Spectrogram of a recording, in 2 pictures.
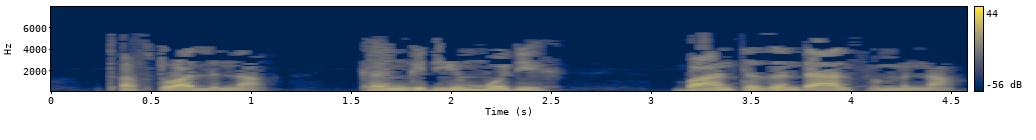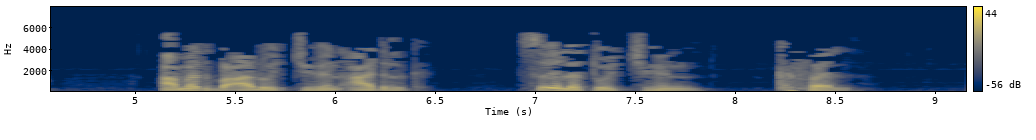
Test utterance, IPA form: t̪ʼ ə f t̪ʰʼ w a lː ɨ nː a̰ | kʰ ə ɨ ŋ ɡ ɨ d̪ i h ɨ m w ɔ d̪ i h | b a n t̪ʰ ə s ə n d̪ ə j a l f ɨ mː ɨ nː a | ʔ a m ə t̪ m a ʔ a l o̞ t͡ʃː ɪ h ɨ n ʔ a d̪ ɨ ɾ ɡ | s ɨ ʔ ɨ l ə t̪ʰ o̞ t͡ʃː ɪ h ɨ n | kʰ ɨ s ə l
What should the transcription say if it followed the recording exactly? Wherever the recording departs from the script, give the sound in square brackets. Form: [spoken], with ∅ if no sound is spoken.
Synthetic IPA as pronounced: t̪ʼ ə f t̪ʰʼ w a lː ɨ nː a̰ | kʰ ə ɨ ŋ ɡ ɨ d̪ i h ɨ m w ɔ d̪ i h | b a n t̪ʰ ə [z] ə n d̪ [a] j a l f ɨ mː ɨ nː a | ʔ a m ə t̪ [b] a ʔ a l o̞ t͡ʃː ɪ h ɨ n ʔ a d̪ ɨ ɾ ɡ | s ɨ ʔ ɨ l ə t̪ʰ o̞ t͡ʃː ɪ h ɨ n | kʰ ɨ [f] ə l

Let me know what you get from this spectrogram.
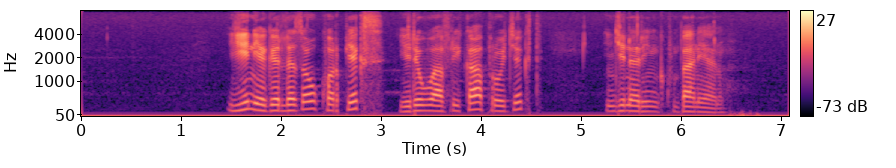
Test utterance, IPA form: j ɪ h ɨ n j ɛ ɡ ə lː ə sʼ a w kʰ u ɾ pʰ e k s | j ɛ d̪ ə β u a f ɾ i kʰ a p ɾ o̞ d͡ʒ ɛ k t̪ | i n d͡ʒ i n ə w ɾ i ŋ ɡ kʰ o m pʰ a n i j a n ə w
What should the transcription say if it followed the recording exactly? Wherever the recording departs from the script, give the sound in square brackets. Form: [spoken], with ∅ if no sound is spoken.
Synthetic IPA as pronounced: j ɪ h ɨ n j ɛ ɡ ə lː ə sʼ [ə] w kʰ [o] ɾ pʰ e k s | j ɛ d̪ ə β u a f ɾ i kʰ a p ɾ o̞ d͡ʒ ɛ k t̪ | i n d͡ʒ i n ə [∅] ɾ i ŋ ɡ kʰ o m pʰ a n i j a n ə w

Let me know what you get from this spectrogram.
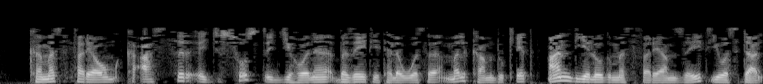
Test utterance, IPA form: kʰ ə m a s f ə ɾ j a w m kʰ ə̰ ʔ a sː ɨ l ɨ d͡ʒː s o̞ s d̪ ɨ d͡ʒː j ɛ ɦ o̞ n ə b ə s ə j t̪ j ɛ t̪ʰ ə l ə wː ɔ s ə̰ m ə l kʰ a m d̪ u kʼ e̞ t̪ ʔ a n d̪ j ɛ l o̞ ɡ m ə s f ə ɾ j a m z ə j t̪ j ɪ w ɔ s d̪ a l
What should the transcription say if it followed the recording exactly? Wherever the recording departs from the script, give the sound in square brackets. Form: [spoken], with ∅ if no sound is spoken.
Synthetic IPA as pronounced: kʰ ə m [ə] s f ə ɾ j a w m kʰ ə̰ ʔ a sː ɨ [ɾ] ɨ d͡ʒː s o̞ s [t̪] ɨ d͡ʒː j ɛ ɦ o̞ n ə b ə [z] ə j t̪ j ɛ t̪ʰ ə l ə wː ɔ s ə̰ m ə l kʰ a m d̪ u kʼ e̞ t̪ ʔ a n d̪ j ɛ l o̞ ɡ m ə s f ə ɾ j a m z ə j t̪ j ɪ w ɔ s d̪ a l

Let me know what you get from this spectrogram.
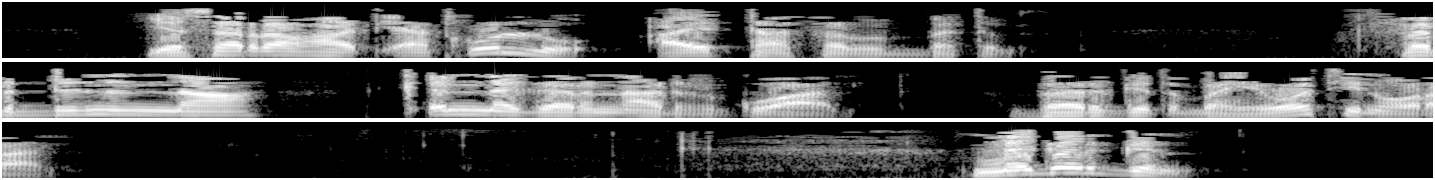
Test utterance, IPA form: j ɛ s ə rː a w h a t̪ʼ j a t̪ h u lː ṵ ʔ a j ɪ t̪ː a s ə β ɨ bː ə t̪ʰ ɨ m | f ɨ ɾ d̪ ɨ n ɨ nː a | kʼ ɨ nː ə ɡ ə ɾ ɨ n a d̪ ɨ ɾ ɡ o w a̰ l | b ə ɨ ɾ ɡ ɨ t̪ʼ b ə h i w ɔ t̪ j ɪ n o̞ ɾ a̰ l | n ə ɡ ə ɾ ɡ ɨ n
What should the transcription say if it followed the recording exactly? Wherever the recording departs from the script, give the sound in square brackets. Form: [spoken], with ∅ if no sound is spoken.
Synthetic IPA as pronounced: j ɛ s ə rː a w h a t̪ʼ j a t̪ h u lː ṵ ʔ a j ɪ t̪ː a s ə β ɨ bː ə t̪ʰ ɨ m | f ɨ ɾ d̪ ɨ n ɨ nː a | kʼ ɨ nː ə ɡ ə ɾ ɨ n a d̪ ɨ ɾ ɡ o w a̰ l | b ə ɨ ɾ ɡ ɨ t̪ʼ b ə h i w ɔ t̪ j ɪ n o̞ ɾ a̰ l | n ə ɡ ə ɾ ɡ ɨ n

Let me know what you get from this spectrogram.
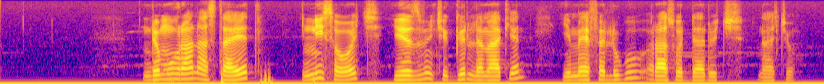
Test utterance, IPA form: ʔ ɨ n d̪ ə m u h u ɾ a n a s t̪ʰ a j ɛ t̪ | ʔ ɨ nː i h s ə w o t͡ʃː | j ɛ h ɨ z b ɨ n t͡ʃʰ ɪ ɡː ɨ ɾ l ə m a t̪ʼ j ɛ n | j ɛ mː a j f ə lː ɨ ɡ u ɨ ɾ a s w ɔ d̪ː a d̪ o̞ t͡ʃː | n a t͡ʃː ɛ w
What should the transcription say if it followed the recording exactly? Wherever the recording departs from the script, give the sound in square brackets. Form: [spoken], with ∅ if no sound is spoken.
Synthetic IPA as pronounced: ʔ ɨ n d̪ ə m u h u ɾ a n a s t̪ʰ a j ɛ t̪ | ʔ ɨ nː i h s ə w o t͡ʃː | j ɛ h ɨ z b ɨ n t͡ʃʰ ɪ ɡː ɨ ɾ l ə m a t̪ʼ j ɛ n | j ɛ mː a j f ə lː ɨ ɡ u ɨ ɾ a s w ɔ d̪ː a d̪ o̞ t͡ʃː | n a t͡ʃː ɛ w

